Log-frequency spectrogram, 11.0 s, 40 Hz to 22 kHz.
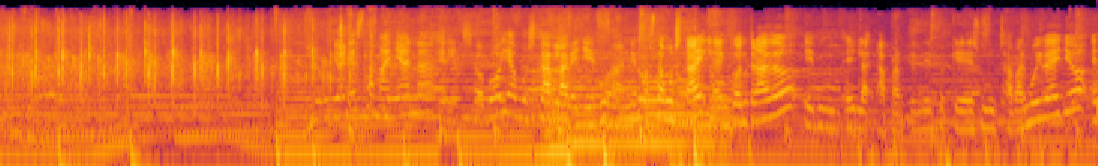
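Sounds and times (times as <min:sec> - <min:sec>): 
small crowd clapping for a guest singer: 0:00.0 - 0:04.2
speech: 0:04.0 - 0:10.9.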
